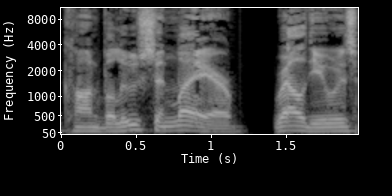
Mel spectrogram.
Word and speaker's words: ReLU: ReLU is how that is pronounced when that's the rectified linear unit that has to do with the activation function that's used.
